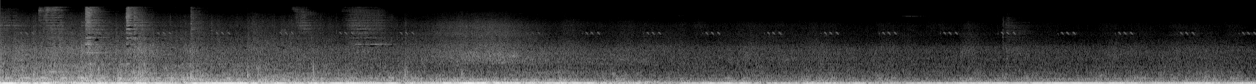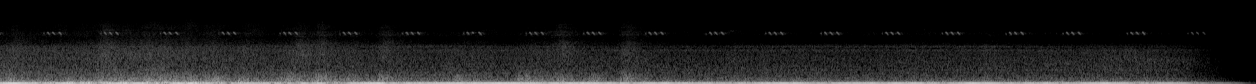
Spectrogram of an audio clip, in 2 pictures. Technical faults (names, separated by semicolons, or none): hard clipping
